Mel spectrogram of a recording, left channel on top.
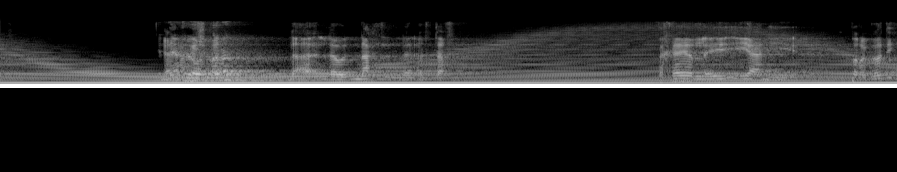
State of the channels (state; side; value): silent; right; 58 dB below the other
